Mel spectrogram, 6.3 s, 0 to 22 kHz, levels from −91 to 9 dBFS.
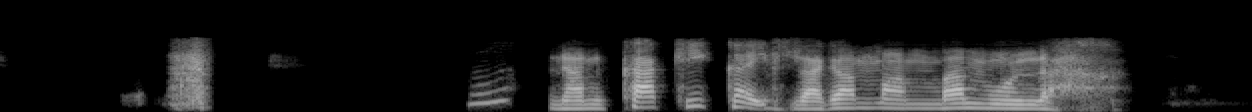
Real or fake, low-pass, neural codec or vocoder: fake; 5.4 kHz; codec, 16 kHz, 1.1 kbps, Voila-Tokenizer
